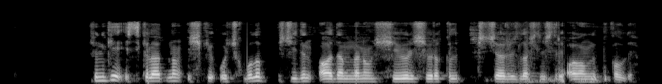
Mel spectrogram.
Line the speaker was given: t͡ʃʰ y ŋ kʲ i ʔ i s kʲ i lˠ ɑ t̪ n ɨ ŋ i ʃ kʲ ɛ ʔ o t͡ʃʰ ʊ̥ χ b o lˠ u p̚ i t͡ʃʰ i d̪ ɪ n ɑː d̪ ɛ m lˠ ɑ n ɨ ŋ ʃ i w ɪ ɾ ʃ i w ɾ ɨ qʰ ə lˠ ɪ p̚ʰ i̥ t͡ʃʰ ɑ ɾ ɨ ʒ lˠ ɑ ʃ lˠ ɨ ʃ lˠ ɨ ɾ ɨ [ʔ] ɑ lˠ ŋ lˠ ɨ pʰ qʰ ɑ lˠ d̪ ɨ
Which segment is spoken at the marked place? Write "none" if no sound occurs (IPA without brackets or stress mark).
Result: ʔ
